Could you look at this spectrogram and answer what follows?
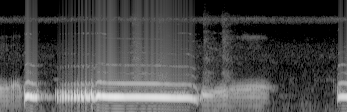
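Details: Barbary dove of the pelung kind, calling to prompt young doves. Short coo, then a vibrating pulsed phrase stretching into a long level hum of about two seconds, a soft wavering end, and another coo.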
